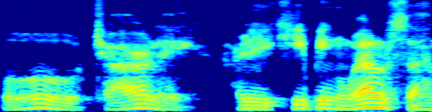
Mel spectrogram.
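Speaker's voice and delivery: bad put-on Irish accent, low and soft. Retelling how people in ireland greeted his son, in a horrible irish accent. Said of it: "Horrible accent".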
